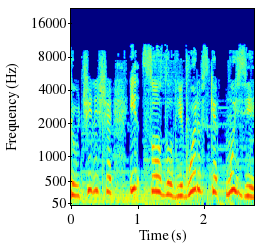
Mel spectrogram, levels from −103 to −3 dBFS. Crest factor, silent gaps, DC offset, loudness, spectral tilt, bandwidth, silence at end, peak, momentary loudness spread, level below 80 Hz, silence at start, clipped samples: 14 dB; none; under 0.1%; -24 LUFS; -5.5 dB/octave; 10.5 kHz; 0 s; -8 dBFS; 5 LU; -48 dBFS; 0 s; under 0.1%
